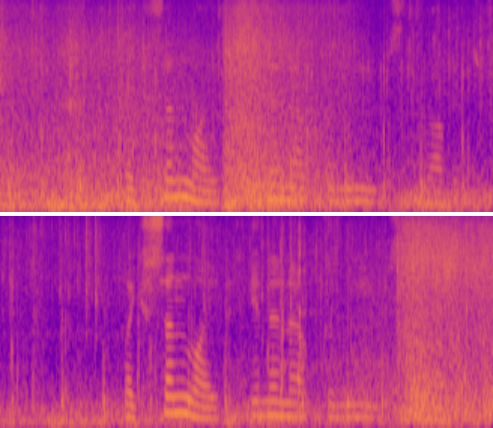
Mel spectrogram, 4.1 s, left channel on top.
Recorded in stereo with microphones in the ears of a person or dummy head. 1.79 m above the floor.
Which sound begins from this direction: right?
A woman speaking, at 1.0 s.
